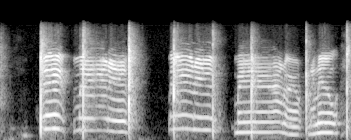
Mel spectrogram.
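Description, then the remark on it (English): About six sharp hand claps land at uneven intervals over sustained, tonal vocalizing that sounds like singing or drawn-out voiced sounds, with short gaps between phrases. “like how I'm like clapping like one of those porns where they're like all the girls are clapping around like male dancers.”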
